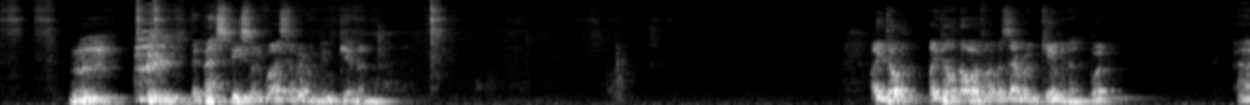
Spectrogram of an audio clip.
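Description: A middle-aged man speaks calmly and close to a microphone.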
